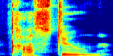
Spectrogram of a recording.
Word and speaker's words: costume: The O has the open sound ah, like hot and stop. Ah, ka, costume. And the U has the oo sound like room and food. Oo. Together, costume. Costume.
